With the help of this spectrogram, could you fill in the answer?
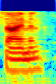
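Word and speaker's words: Syman: The name is Simon, and it's usually spelled Sierra India Mike Oscar November.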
